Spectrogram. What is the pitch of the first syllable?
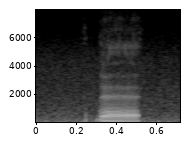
low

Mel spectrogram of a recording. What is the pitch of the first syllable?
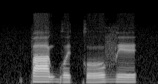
high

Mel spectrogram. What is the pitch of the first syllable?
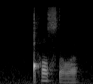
high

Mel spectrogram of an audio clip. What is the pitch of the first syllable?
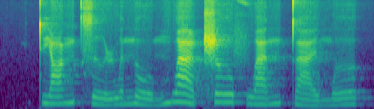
rising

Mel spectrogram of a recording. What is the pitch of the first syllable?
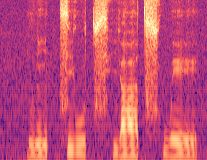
low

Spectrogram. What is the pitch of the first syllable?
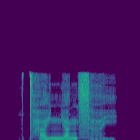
rising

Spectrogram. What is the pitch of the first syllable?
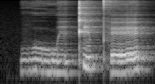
low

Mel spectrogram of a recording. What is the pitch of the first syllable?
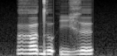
high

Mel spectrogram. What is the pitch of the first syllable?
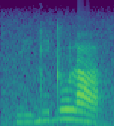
low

